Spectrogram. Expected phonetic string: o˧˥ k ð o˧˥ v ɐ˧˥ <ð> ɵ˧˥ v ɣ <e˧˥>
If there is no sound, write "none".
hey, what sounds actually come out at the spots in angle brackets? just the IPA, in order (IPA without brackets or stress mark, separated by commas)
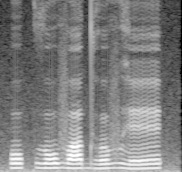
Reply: dʱ, e˧˥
